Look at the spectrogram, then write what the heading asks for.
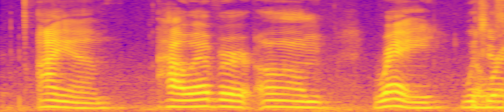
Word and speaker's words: Ra: Egypt they had a guy called sun god ra are you familiar with that I am however um ray which is how is how you pronounce it because like we didn't have um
